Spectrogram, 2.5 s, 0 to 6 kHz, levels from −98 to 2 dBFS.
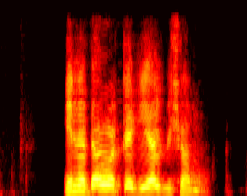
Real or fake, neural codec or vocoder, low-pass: fake; codec, 44.1 kHz, 1.7 kbps, Pupu-Codec; 5.4 kHz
